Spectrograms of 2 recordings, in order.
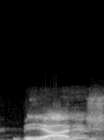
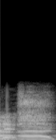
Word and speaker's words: Biadasz: Okay, what about, am I pronouncing his name right, Biadasz? Biadasz. Yeah. Biadasz.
